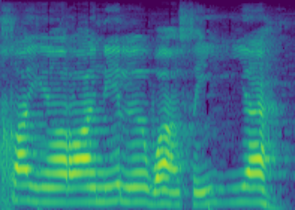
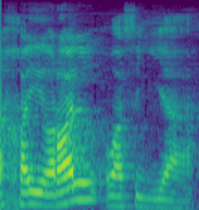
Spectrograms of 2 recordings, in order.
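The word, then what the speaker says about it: خَيْرًا الْوَصِيَّةُ: In taraka khairanil wasiyah. Khairanil wasiyah. Jadi jangan dibaca khairal wasiyah. Tapi ro-nya ini, yang tanwin ini dijadikan satu harakat khaira, ya, kemudian ditambah nil wasiyah.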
